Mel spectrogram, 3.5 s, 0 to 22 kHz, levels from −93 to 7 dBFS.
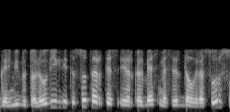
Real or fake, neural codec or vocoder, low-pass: real; none; 3.6 kHz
